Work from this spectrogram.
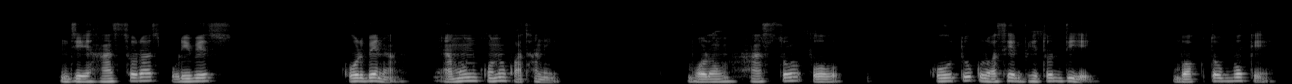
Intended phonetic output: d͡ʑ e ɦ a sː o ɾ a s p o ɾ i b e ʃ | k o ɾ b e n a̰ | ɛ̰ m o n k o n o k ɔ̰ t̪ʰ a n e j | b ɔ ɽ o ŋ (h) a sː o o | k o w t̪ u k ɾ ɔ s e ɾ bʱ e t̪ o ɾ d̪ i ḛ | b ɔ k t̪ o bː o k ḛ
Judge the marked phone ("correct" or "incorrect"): correct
